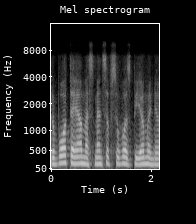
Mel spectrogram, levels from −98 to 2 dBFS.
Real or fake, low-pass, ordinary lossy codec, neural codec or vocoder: fake; 7.2 kHz; Opus, 16 kbps; codec, 16 kHz, 0.2 kbps, FocalCodec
